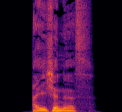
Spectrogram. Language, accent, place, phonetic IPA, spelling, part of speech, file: German, Germany, Berlin, [ˈaɪ̯çənəs], eichenes, adjective, De-eichenes.ogg
- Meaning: strong/mixed nominative/accusative neuter singular of eichen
